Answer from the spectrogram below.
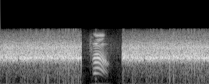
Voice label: "thumb", English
